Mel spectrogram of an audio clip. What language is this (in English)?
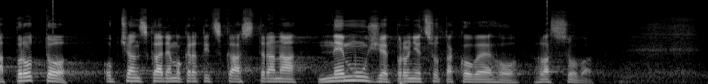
Czech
